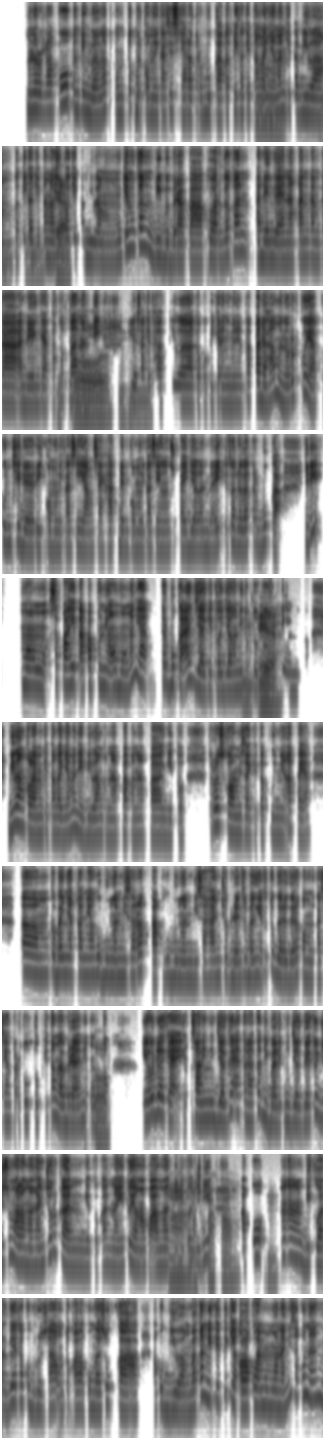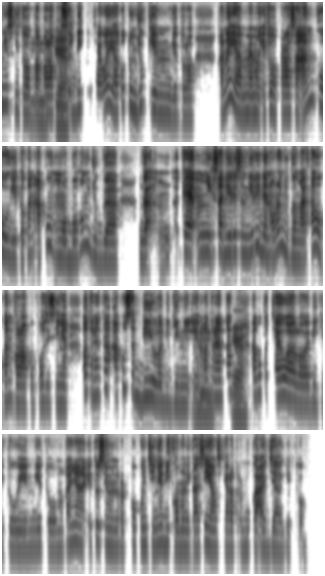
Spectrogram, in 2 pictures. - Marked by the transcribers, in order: none
- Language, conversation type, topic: Indonesian, podcast, Bagaimana cara membangun jembatan antargenerasi dalam keluarga?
